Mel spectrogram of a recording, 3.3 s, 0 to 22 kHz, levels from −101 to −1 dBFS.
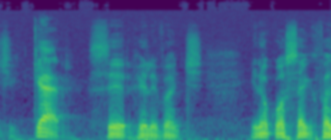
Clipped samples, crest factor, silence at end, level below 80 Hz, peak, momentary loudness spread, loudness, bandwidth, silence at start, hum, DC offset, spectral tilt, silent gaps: under 0.1%; 20 dB; 0 s; -40 dBFS; -2 dBFS; 14 LU; -23 LUFS; 16.5 kHz; 0 s; none; under 0.1%; -5.5 dB/octave; none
